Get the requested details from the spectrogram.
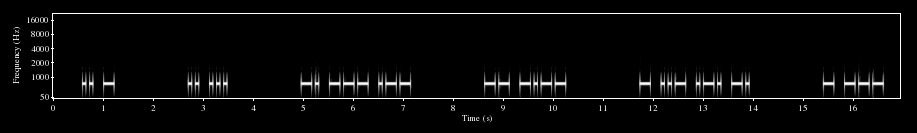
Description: Morse code, heard as a keyed tone, about 17 wpm, 700 Hz. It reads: IT IS NOW MY TURN TO
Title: 3x Word-Spacing - Sentences from Top 200 Words - 17wpm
